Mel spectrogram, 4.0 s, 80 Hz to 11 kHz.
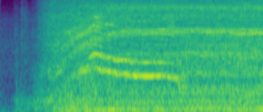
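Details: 12V 4x4 Power Wheels ride-on upgraded with four high-speed motors, a new large speed controller and new fuses, in drive under the pedal: motors spin up with a high whine that settles steady, smooth and even, with no grinding or cutting out.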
